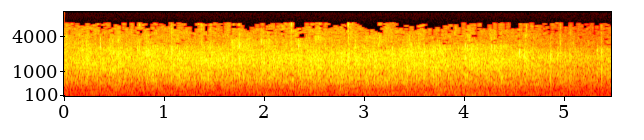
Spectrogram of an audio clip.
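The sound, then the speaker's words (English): Sustained applause from a large audience following a speech about dharma, a steady dense wash of many hands clapping at even loudness for several seconds, with no voices standing out above it. “A big round of applause, brothers and sisters.”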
